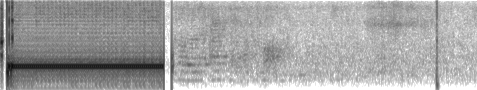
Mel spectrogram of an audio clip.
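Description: A telephone tone sounds during a call transfer: one loud, steady tone lasting about two seconds, cut off by a click, then near silence with one faint click later.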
